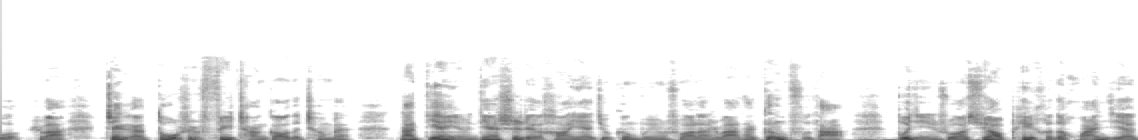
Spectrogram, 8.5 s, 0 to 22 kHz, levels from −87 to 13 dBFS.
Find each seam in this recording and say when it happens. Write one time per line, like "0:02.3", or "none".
none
